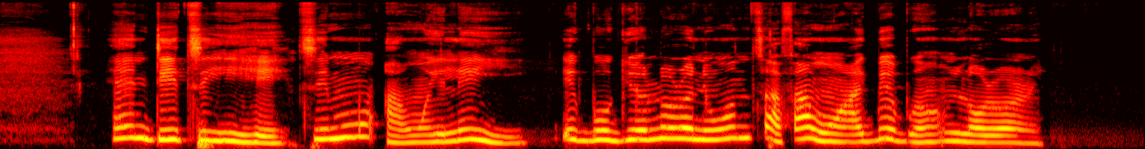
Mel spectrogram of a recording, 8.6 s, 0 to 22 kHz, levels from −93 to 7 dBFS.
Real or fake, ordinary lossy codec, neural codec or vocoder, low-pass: fake; none; vocoder, 48 kHz, 128 mel bands, Vocos; none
